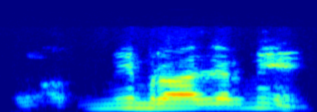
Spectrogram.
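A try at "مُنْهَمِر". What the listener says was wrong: মিম রজের মির। হ্যাঁ, রটা উচ্চারণ করতে হবে, মির, মুন হামির। এখানে র সাকিনের আগে জের এসেছে, কি হবে তাহলে?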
